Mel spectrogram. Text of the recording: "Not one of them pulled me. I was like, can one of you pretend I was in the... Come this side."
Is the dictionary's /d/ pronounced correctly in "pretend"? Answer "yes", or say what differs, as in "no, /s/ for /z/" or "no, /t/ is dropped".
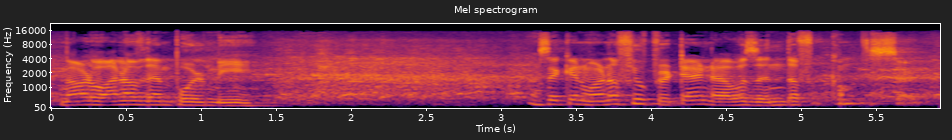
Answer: yes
